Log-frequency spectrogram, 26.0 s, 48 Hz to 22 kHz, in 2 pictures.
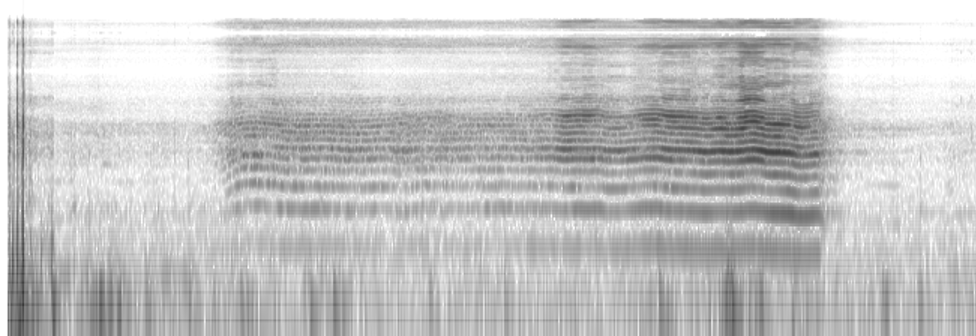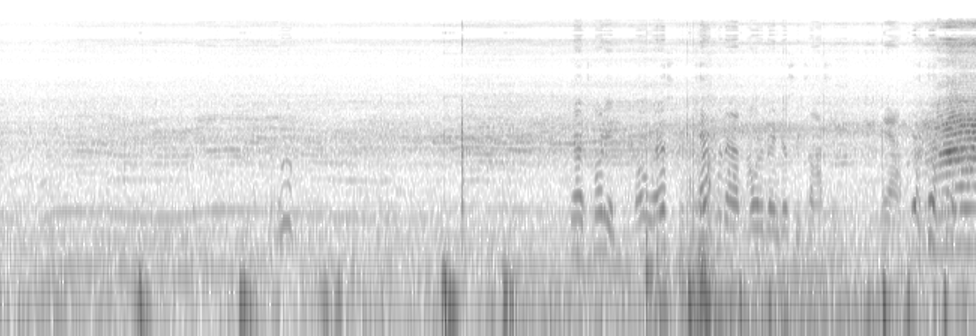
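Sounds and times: snowmobile engine at high revs: 0.1s - 26.0s.

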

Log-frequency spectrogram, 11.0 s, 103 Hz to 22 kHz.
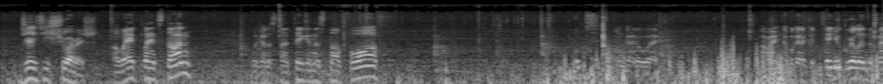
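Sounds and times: tongs clicking on grill grates: 1.3s - 1.7s, 3.0s - 11.0s.

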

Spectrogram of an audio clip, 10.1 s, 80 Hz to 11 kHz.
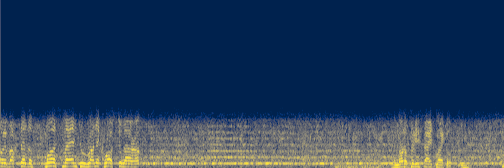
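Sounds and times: stadium crowd noise: 0.0s - 10.0s
steady droning tone: 0.0s - 10.0s.

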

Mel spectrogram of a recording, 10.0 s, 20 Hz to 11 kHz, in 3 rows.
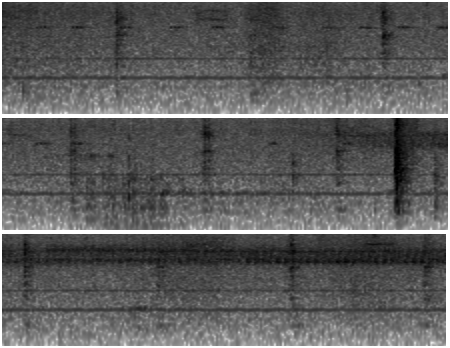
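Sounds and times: wall clock ticking: 0.0s - 4.0s, 4.8s - 10.0s
faint high-pitched whine: 0.0s - 10.0s.

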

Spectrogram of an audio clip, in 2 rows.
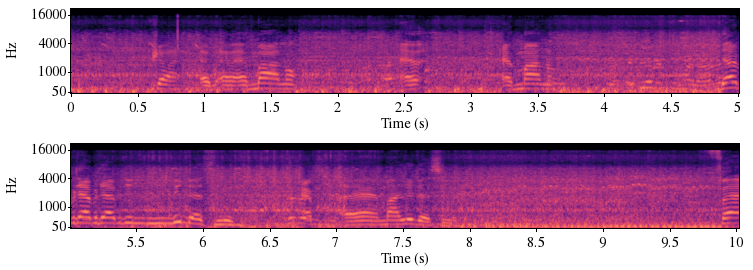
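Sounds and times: outdoor road noise: 0.0s - 10.0s
vehicle engine rumbling: 0.0s - 10.0s.

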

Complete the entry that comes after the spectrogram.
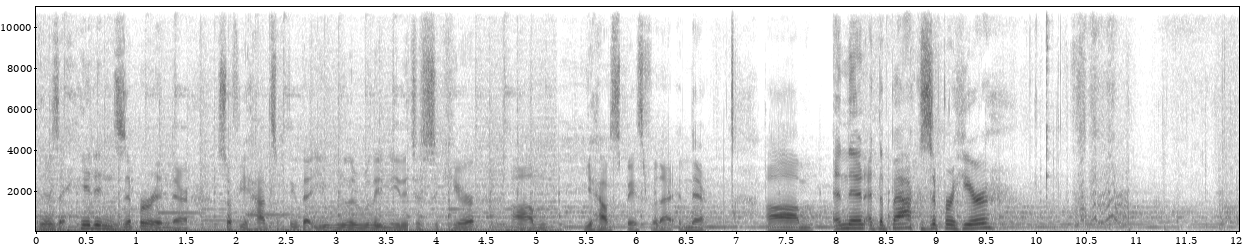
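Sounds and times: soft background music: 0.0s - 12.0s
zipper being pulled open: 10.0s - 12.0s.

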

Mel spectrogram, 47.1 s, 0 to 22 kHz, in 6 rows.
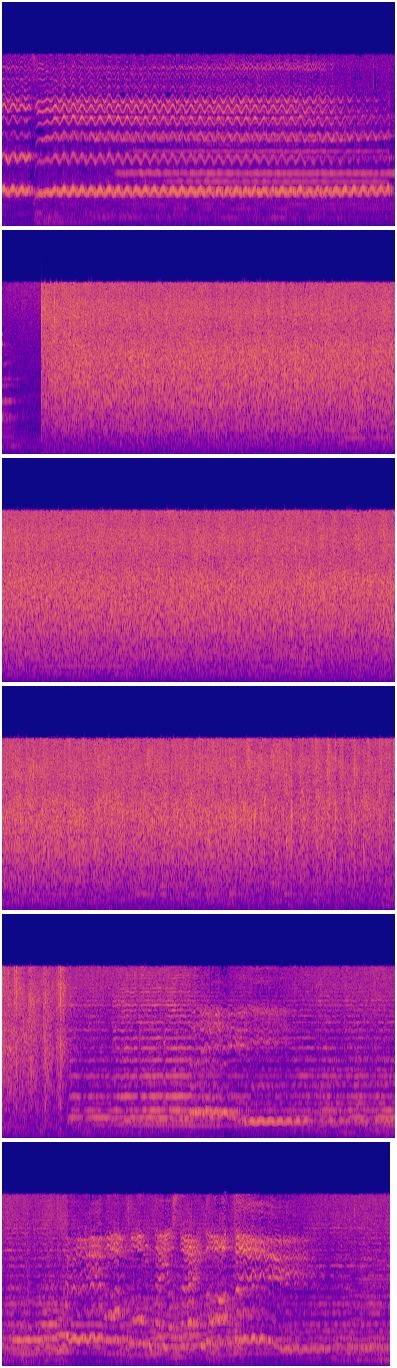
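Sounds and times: audience applauding: 8.6s - 32.8s.

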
